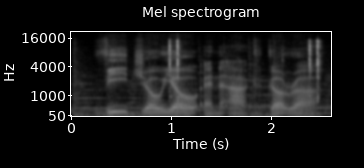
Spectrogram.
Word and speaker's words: Vijayanagara: Say it correctly. Vjoy naka.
